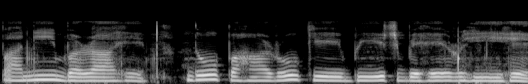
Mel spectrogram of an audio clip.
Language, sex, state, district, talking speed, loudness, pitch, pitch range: Hindi, female, Arunachal Pradesh, Longding, 115 wpm, -14 LUFS, 175 Hz, 170-190 Hz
